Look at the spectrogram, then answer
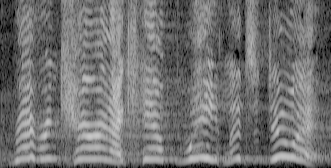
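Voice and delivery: high, loud burst of eagerness; eager excited shout. Retold or imitated. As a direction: shout it like he can't wait another second. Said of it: "would say".

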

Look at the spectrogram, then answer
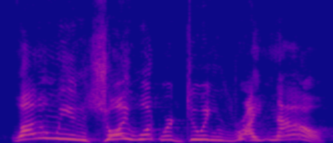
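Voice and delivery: high, loud, exasperated lecture; passionate dad. Retold or imitated. Dad urging kids to enjoy the moment, passionate. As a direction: plead loudly with the kids, worked up. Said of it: "I get especially passionate".

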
